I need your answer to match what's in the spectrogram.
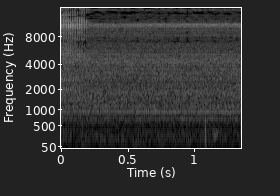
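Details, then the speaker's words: Wii disc drive with the spindle piece pushed over by hand to stop grinding caused by the spindle rubbing its arm: soft steady hiss with a faint high whine, quiet, no grinding. "look at there, nice and quiet."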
